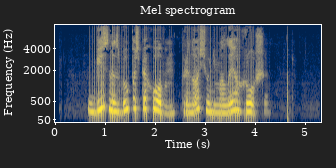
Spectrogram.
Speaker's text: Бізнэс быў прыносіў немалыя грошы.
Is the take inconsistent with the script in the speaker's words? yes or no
yes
